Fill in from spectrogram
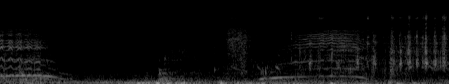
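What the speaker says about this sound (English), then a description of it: "some sort of meat goat, Georgia brush goat" A Georgia brush meat goat bleats in long wavering calls, two clear bleats with a few shorter sounds and rustling between them, close by on a farm.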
